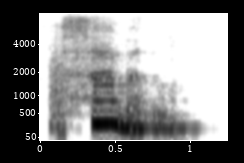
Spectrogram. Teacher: a sílaba tônica não é a última, nem a penúltima. Ela vai ser a antepenúltima. Ante quer dizer antes, é anterior, é aquela que vem antes da penúltima. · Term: proparoxítona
